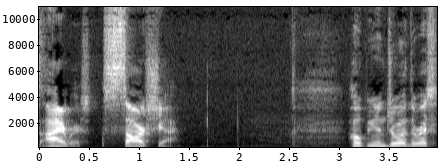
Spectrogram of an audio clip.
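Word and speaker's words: Saoirse: yeah I feel embarrassed I was pronouncing her name wrong throughout this entire video so I just want to apologize it's Sasha it's Irish Sasha hope you enjoyed the rest of the video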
